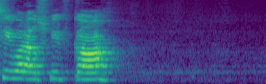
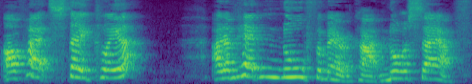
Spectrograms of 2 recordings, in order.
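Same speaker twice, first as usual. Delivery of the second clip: mock Australian shark; 3 semitones higher, 6 dB louder than usual. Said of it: "they're like".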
